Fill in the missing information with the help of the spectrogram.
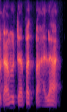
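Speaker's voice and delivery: usual speaking voice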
